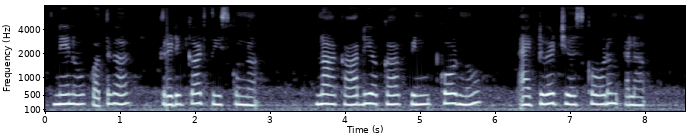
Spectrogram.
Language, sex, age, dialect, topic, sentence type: Telugu, female, 18-24, Utterandhra, banking, question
